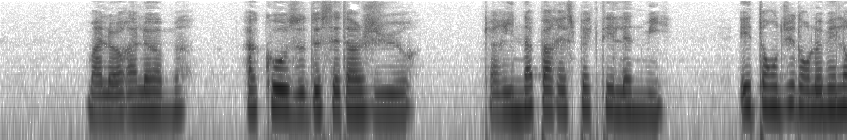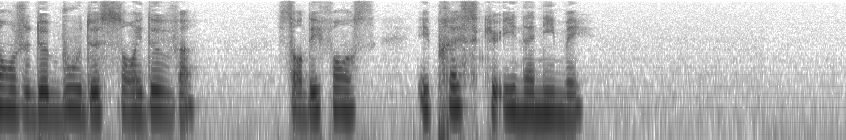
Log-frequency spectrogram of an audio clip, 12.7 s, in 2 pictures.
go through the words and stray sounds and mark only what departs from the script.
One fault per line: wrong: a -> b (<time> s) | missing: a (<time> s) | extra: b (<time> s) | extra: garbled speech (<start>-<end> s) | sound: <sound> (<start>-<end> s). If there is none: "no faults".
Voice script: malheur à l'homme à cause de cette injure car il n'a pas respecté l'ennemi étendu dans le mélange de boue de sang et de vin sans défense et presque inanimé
no faults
